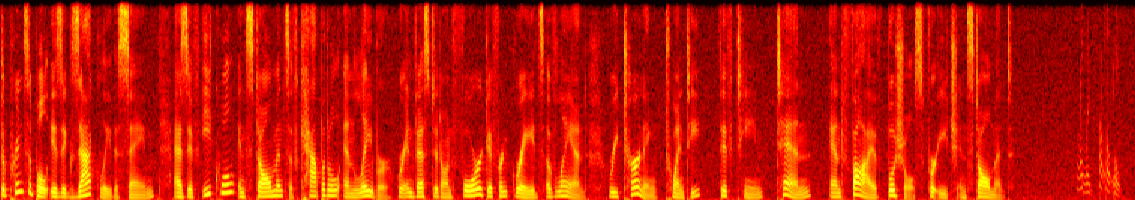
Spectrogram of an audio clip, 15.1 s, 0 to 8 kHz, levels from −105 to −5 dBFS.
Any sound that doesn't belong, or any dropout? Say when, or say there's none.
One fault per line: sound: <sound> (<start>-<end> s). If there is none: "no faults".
sound: chirp (14.4-15.0 s)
